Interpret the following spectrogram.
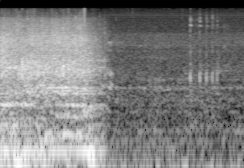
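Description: A commentator's voice over loud crowd applause, both cutting off suddenly about a second in, leaving quiet hall ambience with a few faint quick clicks near the end.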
